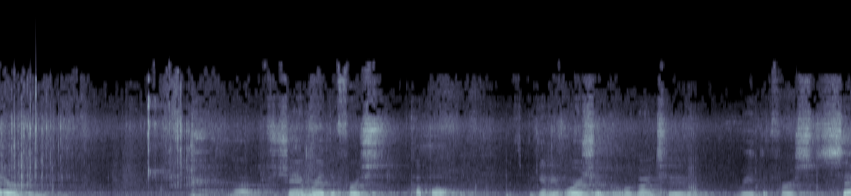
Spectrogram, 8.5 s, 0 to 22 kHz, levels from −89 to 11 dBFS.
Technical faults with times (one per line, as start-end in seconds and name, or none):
0.00-8.52 MP2 compression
